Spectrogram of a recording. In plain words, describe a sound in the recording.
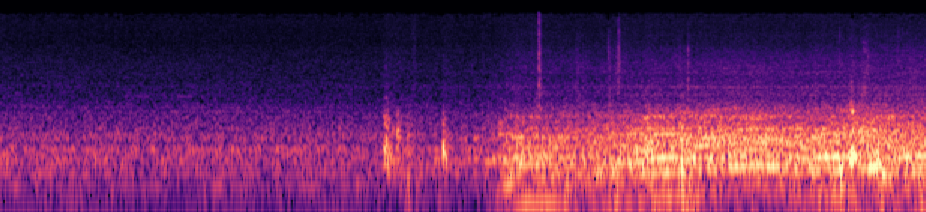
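A car engine idles quietly, then rumbles louder as the car pulls away.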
